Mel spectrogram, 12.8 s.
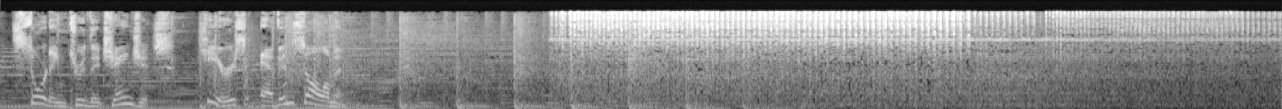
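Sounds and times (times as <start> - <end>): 
speech: 0.1 - 3.6
low rhythmic thumping: 2.8 - 10.7
grasshoppers chirping: 5.5 - 12.8
thin sustained whine: 5.5 - 12.8.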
